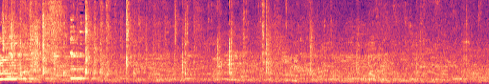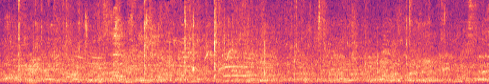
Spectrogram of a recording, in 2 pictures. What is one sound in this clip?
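Hooves clatter on the road as a bull runs.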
